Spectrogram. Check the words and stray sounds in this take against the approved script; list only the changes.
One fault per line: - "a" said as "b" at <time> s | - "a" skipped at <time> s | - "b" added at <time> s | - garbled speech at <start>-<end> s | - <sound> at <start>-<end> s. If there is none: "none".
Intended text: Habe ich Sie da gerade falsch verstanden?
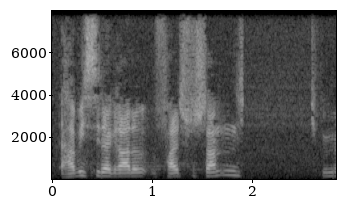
none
